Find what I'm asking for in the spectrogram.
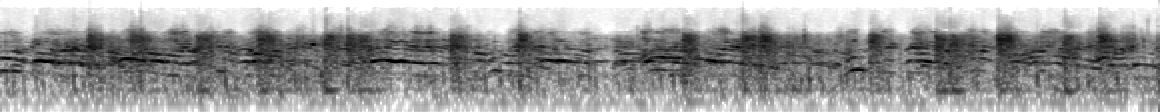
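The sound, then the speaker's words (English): Dense gunfire erupts as desperate outlaws open fire on a ring of armed men charging down on their buildings, many rapid shots crowding together loudly and continuously with voices mixed in throughout. “Then, surprised and desperate, the Gila kid and his men opened fire.”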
